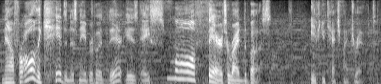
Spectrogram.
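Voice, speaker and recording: A man's voice: mid-range voice, wildly swooping pitch, a little mellow, soft background music. Man acting a wildly swooping, cocky boy bully. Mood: smug, taunting. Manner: taunting, drawn-out, mock-polite. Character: cocky, menacing twelve-year-old neighborhood bully boy. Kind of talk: horror audio drama acting.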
